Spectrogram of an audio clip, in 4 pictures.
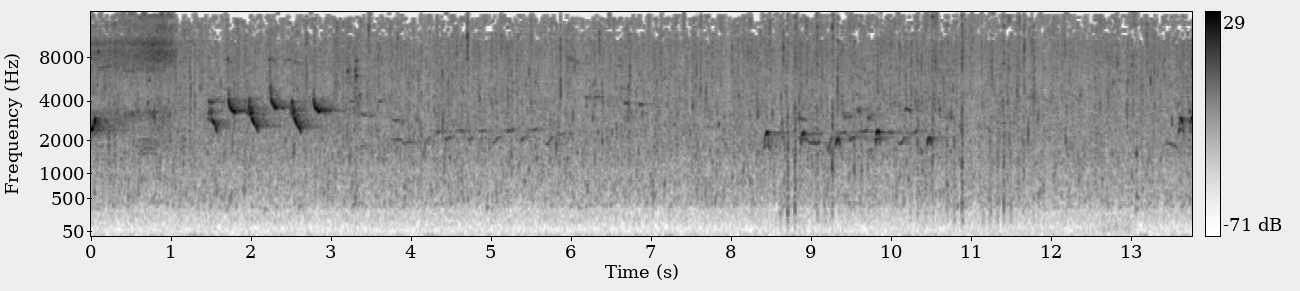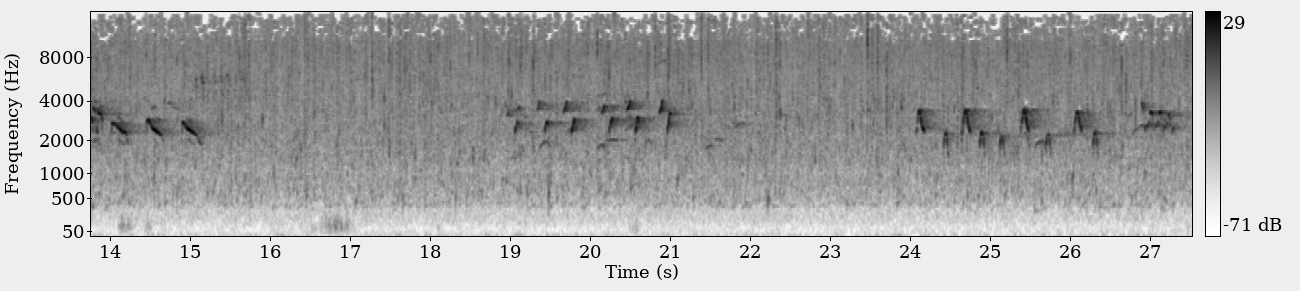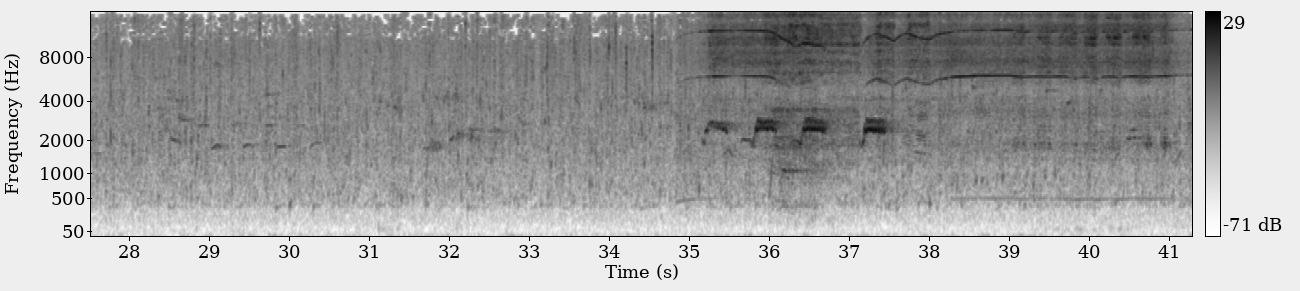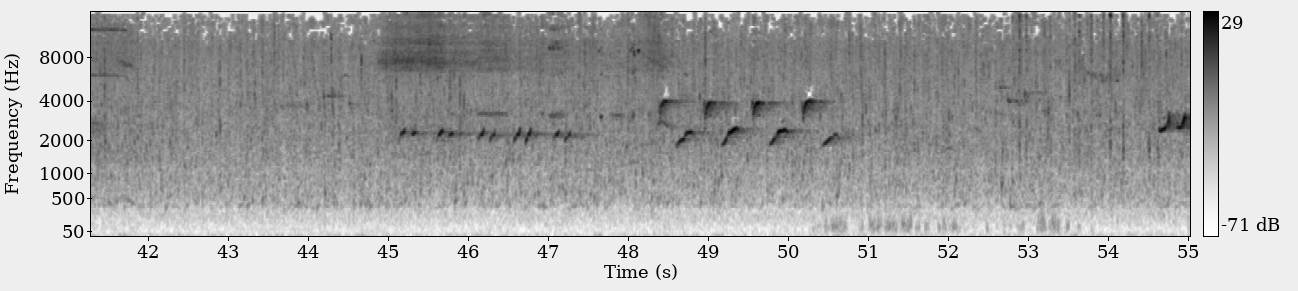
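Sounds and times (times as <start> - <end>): steady hiss: 0.0 - 1.4, 34.9 - 42.0, 44.8 - 49.4
high buzz: 34.9 - 41.9, 44.9 - 47.4.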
